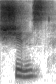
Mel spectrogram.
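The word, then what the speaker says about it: chintz: as the calico act the english term shins pronounced shins comes from the hindi word shint meaning a cloth with small colorful flowery designs at the helix of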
